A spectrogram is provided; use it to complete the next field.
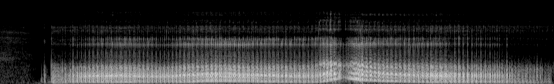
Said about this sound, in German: Als Merlin sich gerade verabschieden will und sich zum Weggehen umdreht, ertönt plötzlich ein gruseliges Knurren.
